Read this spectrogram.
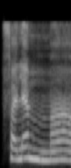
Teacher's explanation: میم مشدد کا غنہ اور مد اصلی. مد اصلی.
